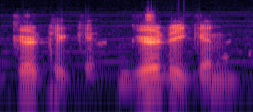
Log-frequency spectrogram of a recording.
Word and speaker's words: Göttingen: And I think it's pronounced Göttingen. In German, it would be Göttingen.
